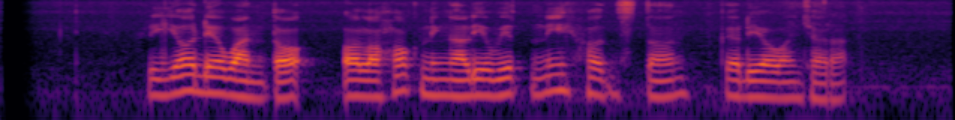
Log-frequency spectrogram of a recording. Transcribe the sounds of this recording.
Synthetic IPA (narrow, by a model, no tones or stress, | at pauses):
riɔdewant̪ɔː | lɔhɔk̚niŋaliwit̪̚nihɔnst̪ɔn | kəɾiawaɲt͡ʃaɾa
